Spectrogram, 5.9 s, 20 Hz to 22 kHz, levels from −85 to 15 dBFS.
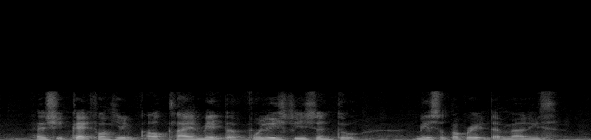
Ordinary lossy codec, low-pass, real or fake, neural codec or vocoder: none; none; fake; codec, 16 kHz, 2 kbps, FreqCodec, larger model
